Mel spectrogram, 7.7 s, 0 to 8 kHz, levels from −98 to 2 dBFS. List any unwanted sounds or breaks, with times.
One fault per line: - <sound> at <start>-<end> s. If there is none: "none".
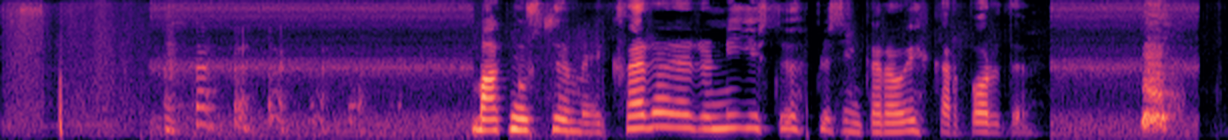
- laugh at 1.0-2.6 s
- bark at 7.1-7.4 s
